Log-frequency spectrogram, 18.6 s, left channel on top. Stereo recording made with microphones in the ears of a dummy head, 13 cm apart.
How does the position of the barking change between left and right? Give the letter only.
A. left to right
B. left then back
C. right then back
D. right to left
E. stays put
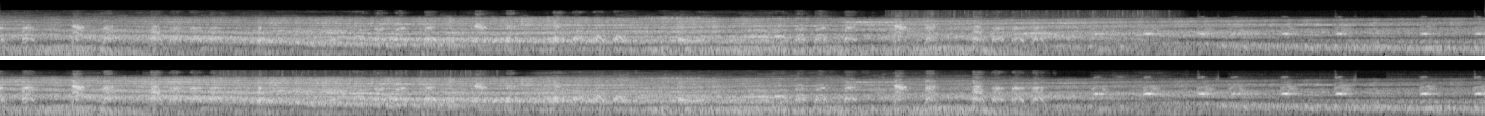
B.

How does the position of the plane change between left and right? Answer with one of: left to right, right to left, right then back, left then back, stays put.
right to left.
